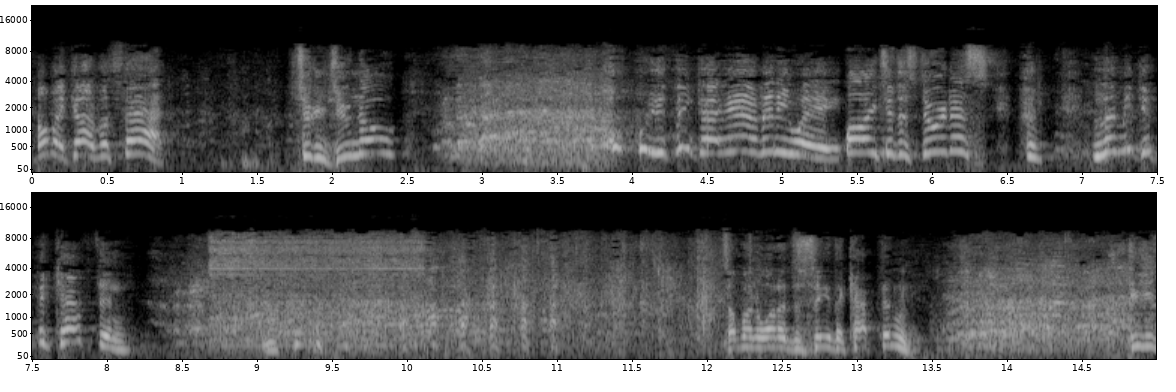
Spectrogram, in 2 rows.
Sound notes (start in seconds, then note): 8.6 buzzer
